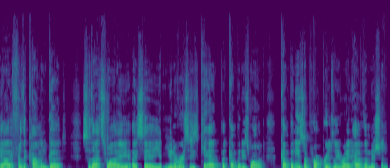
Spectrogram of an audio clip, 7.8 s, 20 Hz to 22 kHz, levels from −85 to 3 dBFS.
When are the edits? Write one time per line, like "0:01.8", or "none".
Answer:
none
